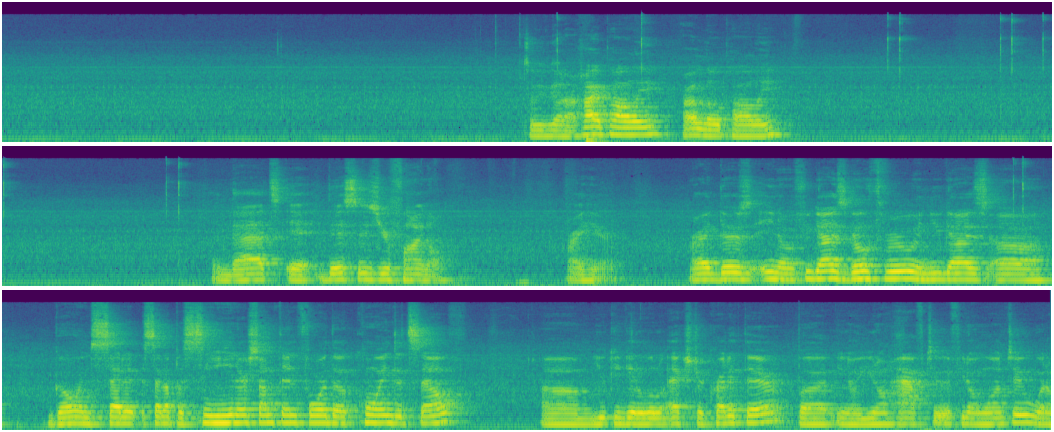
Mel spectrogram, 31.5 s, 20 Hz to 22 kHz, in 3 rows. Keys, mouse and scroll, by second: 5.5 click, 8.8 click, 9.9 click, 10.3 click, 12.1 click, 20.6 click.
